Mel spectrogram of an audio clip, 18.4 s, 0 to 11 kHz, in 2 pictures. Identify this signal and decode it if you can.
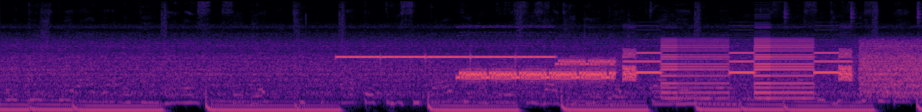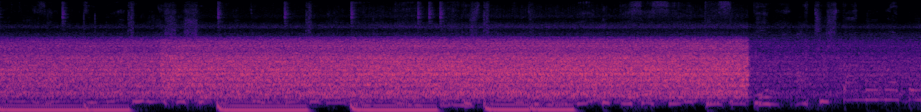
Dial-up modem handshake (V.34 or later), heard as a whistle, warbles, then hiss, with phone line noise.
